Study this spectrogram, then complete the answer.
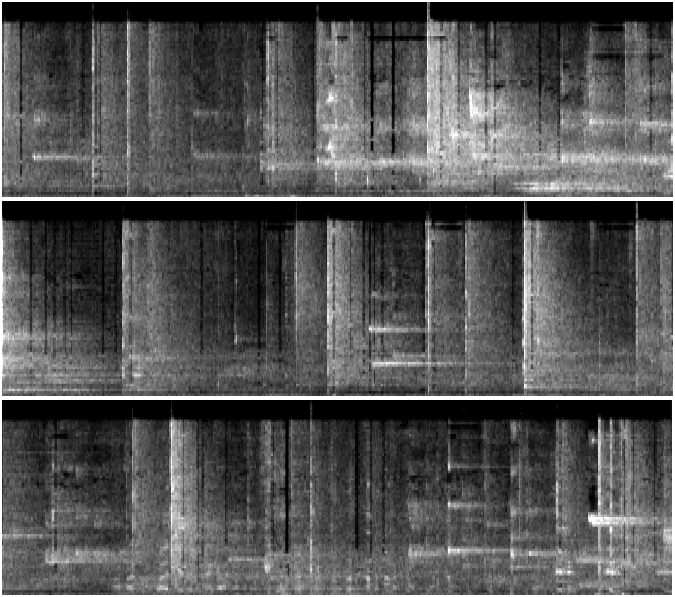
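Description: Badminton rackets hit shuttlecocks with sharp pops in a large echoing hall.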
